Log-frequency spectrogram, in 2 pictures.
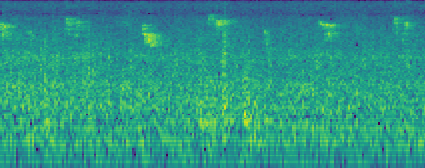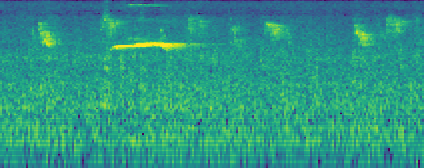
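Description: Small birds chirping over a steady outdoor background hiss: short, high chirps every half second or so, and one longer, louder whistled note a little past the middle.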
